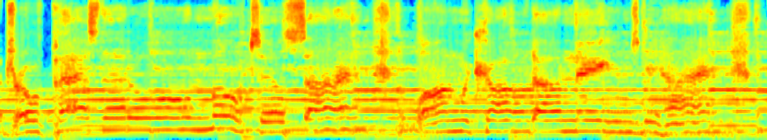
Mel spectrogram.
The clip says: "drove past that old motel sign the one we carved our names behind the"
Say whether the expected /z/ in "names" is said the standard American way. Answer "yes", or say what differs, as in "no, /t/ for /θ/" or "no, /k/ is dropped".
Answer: yes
